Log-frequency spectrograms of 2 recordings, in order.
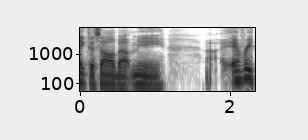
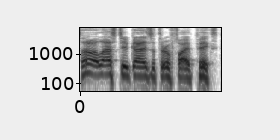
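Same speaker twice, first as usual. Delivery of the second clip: mock broadcasters; 10 semitones higher than usual. Mocking the TV announcers about five picks, hammed-up call. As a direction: ham up the TV booth. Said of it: "Tirico and Collinsworth throws Stafford".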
